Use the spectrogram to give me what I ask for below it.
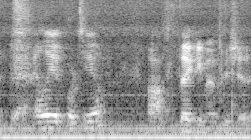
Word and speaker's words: Elliot Portillo: So if I have to pronounce it on TV, I can say it right. Yeah, Elliot Portillo.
